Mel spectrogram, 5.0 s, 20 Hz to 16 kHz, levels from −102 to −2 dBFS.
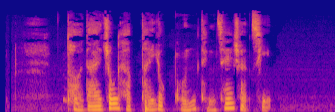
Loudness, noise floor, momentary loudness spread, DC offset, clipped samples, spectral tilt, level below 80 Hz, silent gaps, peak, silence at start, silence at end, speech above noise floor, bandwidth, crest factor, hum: -28 LUFS; -63 dBFS; 24 LU; under 0.1%; under 0.1%; -4 dB/octave; -50 dBFS; none; -6 dBFS; 0.45 s; 1 s; 35 dB; 11.5 kHz; 22 dB; none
